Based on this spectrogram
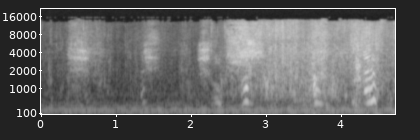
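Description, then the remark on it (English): A motorboat approaches and speeds by on the water, its steady engine droning low while water splashes and sloshes in bursts, the sound growing busier toward the end, with faint indistinct voices mixed in. “A boat is approaching.”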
